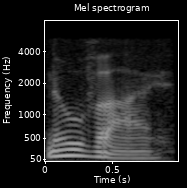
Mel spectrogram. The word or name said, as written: Novi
